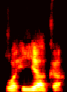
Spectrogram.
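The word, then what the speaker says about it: وإياك: Wa iyyaka. Mungkin dia cakap iyyak dalam Al-Quran. Dan juga kepada kamu. Iyyak macam tu bunyi dia.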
